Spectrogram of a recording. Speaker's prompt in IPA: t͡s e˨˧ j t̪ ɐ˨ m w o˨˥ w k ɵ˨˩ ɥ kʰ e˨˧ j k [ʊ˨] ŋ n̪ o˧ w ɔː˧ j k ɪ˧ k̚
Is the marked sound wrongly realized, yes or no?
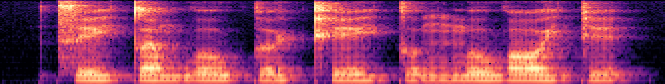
no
